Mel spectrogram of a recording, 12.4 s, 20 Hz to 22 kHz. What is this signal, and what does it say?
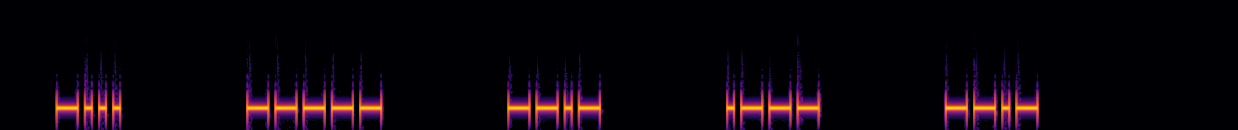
Morse code, heard as a keyed tone, about 17 wpm, spaced as for 6 wpm, 700 Hz. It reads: B0QJQ
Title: USA Call Signs - 6x Character Spacing - 17wpm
